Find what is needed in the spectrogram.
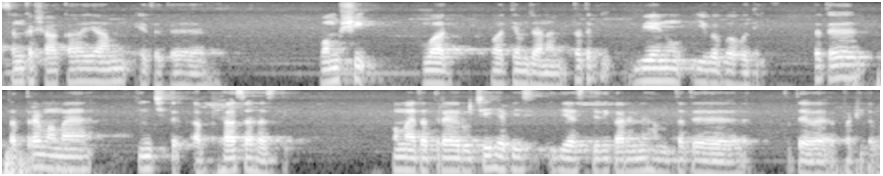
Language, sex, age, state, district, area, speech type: Sanskrit, male, 30-45, Tamil Nadu, Chennai, urban, spontaneous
